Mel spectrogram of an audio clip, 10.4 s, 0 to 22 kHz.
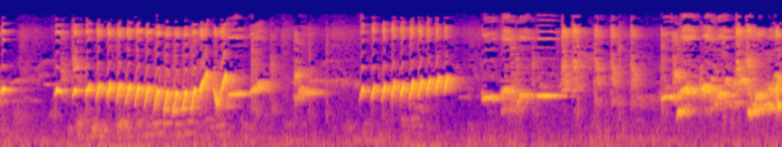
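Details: White-rumped shama aged 21 years, singing vigorously in captivity: fast trilled series of rising buzzy notes, about four per second, swelling upward, then a second trill run, followed by varied whistles and a sharp burst of mixed chattering phrases.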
